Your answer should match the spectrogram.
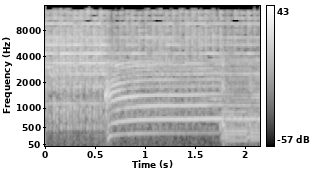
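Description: Programme jingle music: a held note swells in about half a second in, and near the end a rhythmic tune with bass starts.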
